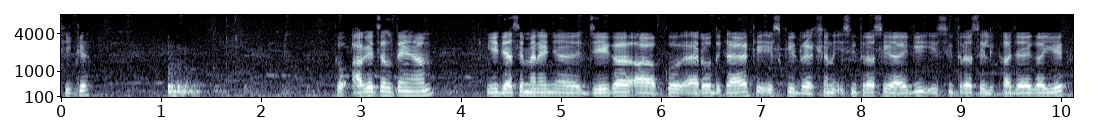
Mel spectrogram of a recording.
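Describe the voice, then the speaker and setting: Pakistani man teaching shorthand, flat voice. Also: medium pitch. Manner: unhurried, explains step by step with many pauses and fillers. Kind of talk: screen-recorded tutorial explanation. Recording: dull lo-fi sound with faint noise.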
